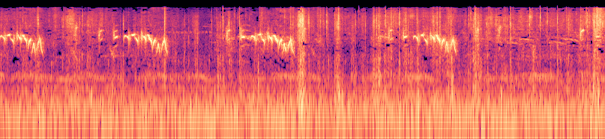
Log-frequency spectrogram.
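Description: A small bird calling a short, high note that slides downward, five times about every second and a half, over faint rustling and clicking of a plastic bag being handled among grass stalks.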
